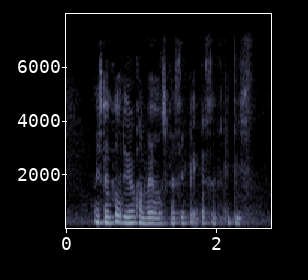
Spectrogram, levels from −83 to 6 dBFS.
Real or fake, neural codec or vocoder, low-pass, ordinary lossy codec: fake; codec, 44.1 kHz, 3.4 kbps, Pupu-Codec; 7.2 kHz; AAC, 48 kbps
